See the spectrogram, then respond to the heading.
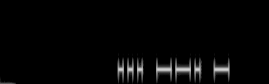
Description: Morse code, heard as a keyed tone, about 25 wpm, 700 Hz. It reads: SGT
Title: USA Call Sign Postfixes - 3 Letters 25wpm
